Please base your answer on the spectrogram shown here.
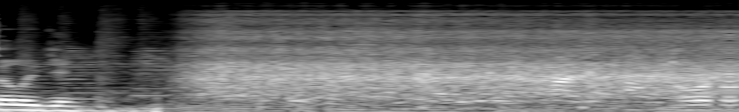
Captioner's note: noise of fountains and crowd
